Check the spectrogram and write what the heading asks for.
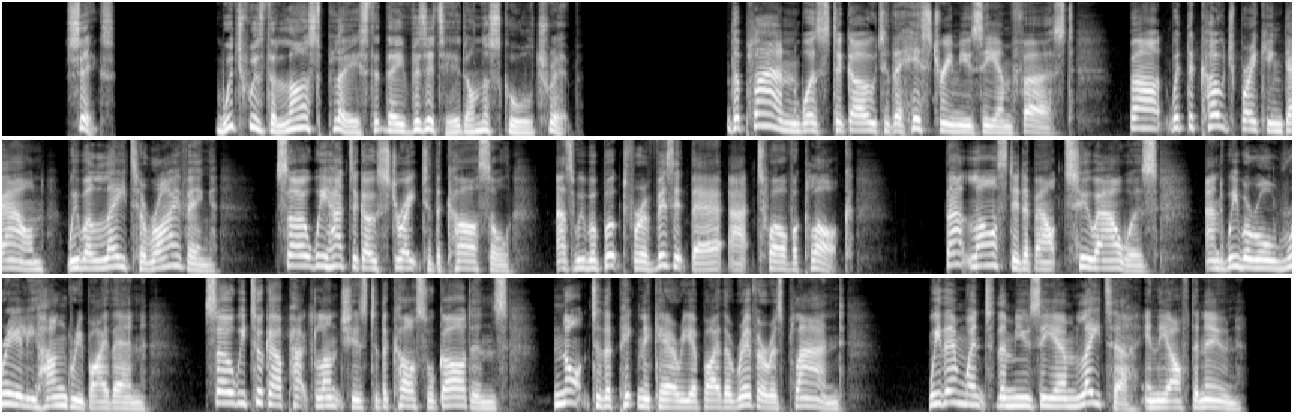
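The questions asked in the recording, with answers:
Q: Which was the last place that they visited on the school trip?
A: the History Museum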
